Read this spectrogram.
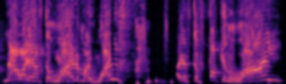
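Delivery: high, aghast at having to lie; incredulous mock outrage. To his friend, aghast at lying to his wife. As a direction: retell the shock of being asked to lie. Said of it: "I'm like".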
